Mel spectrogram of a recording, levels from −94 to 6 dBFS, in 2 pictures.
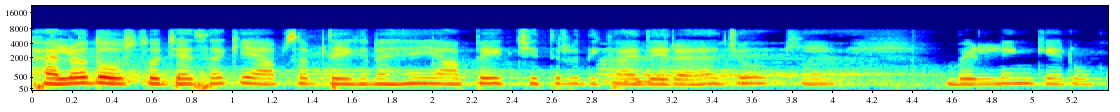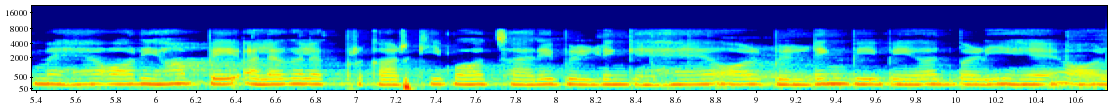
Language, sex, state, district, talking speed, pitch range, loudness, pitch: Hindi, female, Uttarakhand, Tehri Garhwal, 235 wpm, 210-225 Hz, -21 LUFS, 220 Hz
